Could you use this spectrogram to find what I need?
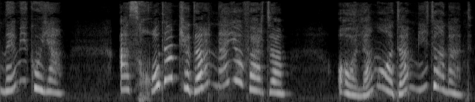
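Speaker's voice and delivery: put-on high-pitched, fretful old nanny; lightly voiced superstitious old nanny; old servant woman. A narrator's reading. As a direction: let the old woman ramble anxiously.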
